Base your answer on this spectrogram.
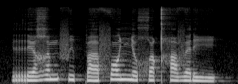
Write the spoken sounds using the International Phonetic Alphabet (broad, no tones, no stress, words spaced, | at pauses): rɪ ʁɪmfipa fɔɲɛχʷi qʰavɛɾi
